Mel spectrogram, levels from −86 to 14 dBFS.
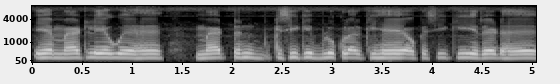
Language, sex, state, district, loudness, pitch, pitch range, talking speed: Hindi, male, Uttar Pradesh, Deoria, -14 LUFS, 170 Hz, 160-175 Hz, 200 wpm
